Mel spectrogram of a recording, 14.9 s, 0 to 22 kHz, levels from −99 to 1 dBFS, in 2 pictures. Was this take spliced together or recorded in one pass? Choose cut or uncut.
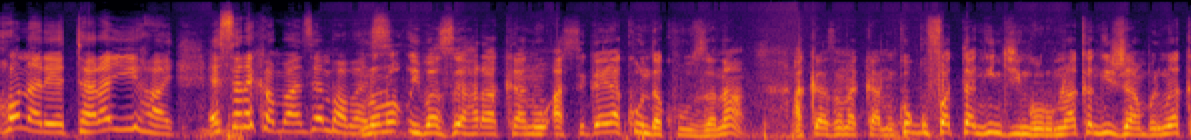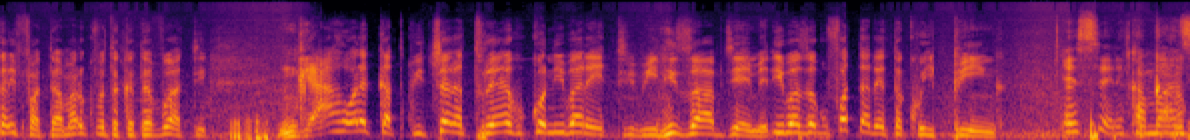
uncut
